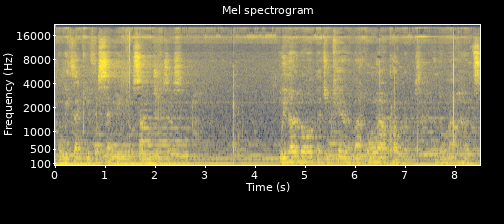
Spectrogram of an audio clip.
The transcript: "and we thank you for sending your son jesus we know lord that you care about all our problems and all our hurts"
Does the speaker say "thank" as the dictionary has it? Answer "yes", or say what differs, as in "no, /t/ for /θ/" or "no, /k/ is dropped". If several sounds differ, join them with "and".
yes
